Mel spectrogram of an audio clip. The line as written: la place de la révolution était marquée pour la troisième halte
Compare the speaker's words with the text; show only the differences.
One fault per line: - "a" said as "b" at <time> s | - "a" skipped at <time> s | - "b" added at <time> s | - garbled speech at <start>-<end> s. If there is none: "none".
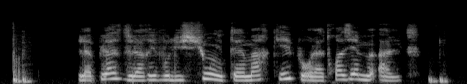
none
